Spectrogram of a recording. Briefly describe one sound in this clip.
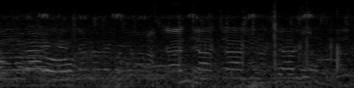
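Men call out across an open field from a distance.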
